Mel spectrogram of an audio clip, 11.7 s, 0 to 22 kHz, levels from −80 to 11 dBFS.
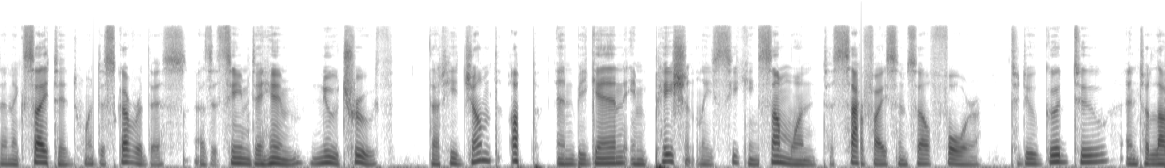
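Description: At 0.94 s the speech jumps ahead, losing roughly a third of a second, and shorter skips of about a tenth of a second follow at 7.60 and 8.62 s. Each is a jump in the sound where a dropped buffer (overrun) likely spliced the audio together, seen as a vertical spectrogram line and a waveform discontinuity.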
